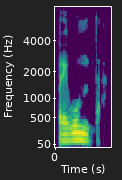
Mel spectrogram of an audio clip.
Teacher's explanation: En gun es aquella que recibe el golpe de voz, es aquella la que es la acentuada, la tónica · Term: sílaba tónica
